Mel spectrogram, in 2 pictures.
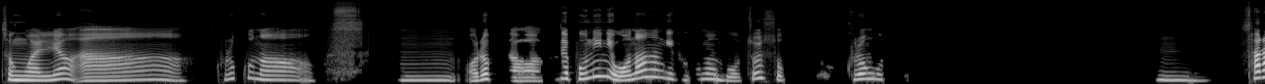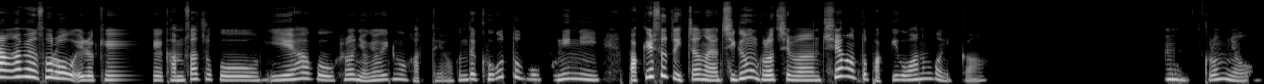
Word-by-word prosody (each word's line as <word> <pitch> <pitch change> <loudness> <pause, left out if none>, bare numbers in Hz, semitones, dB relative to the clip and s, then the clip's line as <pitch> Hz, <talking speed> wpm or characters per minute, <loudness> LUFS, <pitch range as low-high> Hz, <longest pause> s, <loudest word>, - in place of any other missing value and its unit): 정말요? 200 +2 +3
아 185 +2 -2 0.2
그렇구나. 215 - -3 0.9
음 195 -1 -5
어렵다. 215 -2 0 0.3
근데 270 +4 0
본인이 325 +8 +1
원하는 295 - +3
게 260 - 0
그거면 235 +2 -4
뭐 170 -2 -4
어쩔 270 - -3
수 205 - -6
없죠. 195 - -14 0.5
그런 250 +3 +1
것도 235 -3 -6 2.7
음 195 -4 -5 0.3
사랑하면 335 +3 +7
서로 295 -4 +4
이렇게 205 +1 -2 0.2
감싸주고 195 -2 -1
이해하고 215 +1 0
그런 225 +3 -2
영역인 200 +6 -2
것 240 -2 -5
같아요. 170 -1 -11
근데 215 +6 -1
그것도 330 +9 -4
뭐 225 -3 -7
본인이 230 -1 -2 0.3
바뀔 330 - +6
수도 380 - +3
있잖아요. 215 -2 +2
지금은 265 +9 +1
그렇지만 200 -3 +1
취향은 355 - +2
또 240 - -2
바뀌고 215 -2 -3
하는 255 +4 -2
거니까. 190 -2 -8 1.8
음. 225 -5 0
그럼요. 205 -5 -2
215 Hz, 240 characters per minute, -21 LUFS, 195-250 Hz, 2.7 s, 사랑하면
